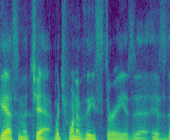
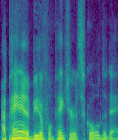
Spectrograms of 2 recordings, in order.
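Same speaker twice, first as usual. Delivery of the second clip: put-on small child's voice; 3 semitones higher than usual. Retelling a child telling about a painting: imitating a child talking. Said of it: "I heard it again".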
